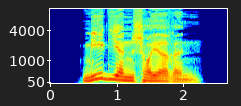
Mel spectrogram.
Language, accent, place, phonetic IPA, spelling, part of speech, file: German, Germany, Berlin, [ˈmeːdi̯ənˌʃɔɪ̯əʁən], medienscheueren, adjective, De-medienscheueren.ogg
- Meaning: inflection of medienscheu: 1. strong genitive masculine/neuter singular comparative degree 2. weak/mixed genitive/dative all-gender singular comparative degree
